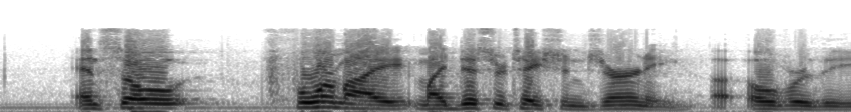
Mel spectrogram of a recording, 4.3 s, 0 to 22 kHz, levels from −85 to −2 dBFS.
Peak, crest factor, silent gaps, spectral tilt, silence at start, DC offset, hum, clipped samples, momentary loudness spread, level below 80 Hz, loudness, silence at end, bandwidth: -2 dBFS; 12 dB; none; -4.5 dB/octave; 0.4 s; under 0.1%; none; under 0.1%; 9 LU; -48 dBFS; -12 LUFS; 0 s; 8 kHz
